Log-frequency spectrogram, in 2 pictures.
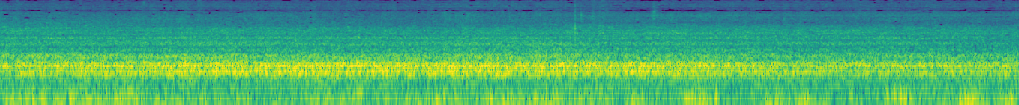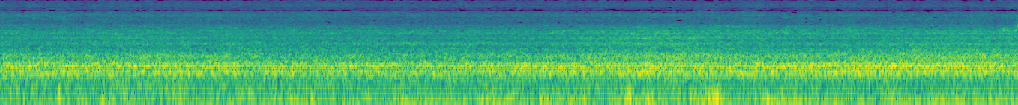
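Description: Diesel train running steadily, a continuous rumble and drone that eases a little in the second half.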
